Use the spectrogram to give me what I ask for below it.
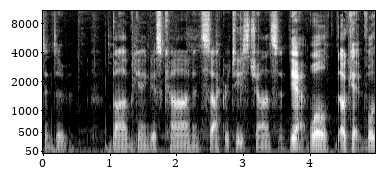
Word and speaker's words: Socrates: good no right what so crates so crates Johnson that's how they pronounced it oh my gosh well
